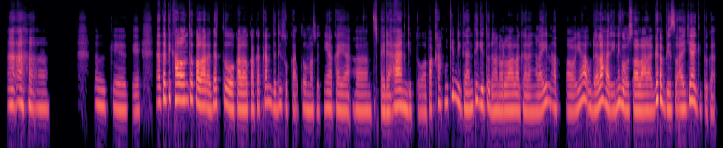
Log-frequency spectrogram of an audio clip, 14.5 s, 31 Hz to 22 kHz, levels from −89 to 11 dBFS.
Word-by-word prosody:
Heeh 220 +1 +1
heeh. 190 -1 -4 1.0
Oke 205 -2 -6 0.2
oke. 170 -1 -18 0.4
Nah 245 +1 0
tapi 280 +2 +4
kalau 270 0 +10
untuk 270 -1 0
olahraga 205 -1 +4
tuh, 195 -6 +2
kalau 180 -1 +4
Kakak, 185 +1 -3
kan 240 0 0
tadi 185 +3 -4
suka 190 -2 -9
tuh 190 - -6
maksudnya 175 +2 -6
kayak 175 -2 -2
mmm, 170 -1 -4
sepedaan 170 +5 +2
gitu, 175 0 -11
apakah 185 +7 -4
mungkin 275 +8 -3
diganti 190 +1 -2
gitu 205 -1 0
dengan 170 0 -2
olahraga 175 0 -1
yang 165 - -6
lain 225 +9 -1
atau 175 -3 -6
ya 280 +4 +3
udahlah 185 +9 +5
hari 175 -3 +1
ini 205 - -2
enggak 180 -3 +1
usah 175 -1 +3
olahraga 170 +7 +2 0.2
besok 180 -1 -1
aja 185 +8 +1
gitu 175 -2 -13
Kak? 155 -1 -9
185 Hz, 170 wpm, -24 LUFS, 175-215 Hz, 1.0 s, kalau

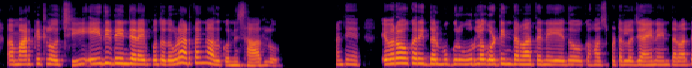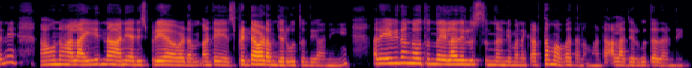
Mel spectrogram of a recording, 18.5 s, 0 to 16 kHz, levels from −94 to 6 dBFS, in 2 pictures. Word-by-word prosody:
ఆహ్, 220 - -1
మార్కెట్‍లో 240 +1 0
వచ్చి 215 -3 -6 0.2
ఏది 270 +2 +2
డేంజర్ 260 -3 +5
అయిపోతుందో 225 -1 +1
గూడా 305 - +4
అర్థం 295 +1 -2
కాదు 220 -4 +2
కొన్నిసార్లు. 180 -2 -3 0.9
అంటే 230 +2 -5 0.5
ఎవరో 260 +3 +6
ఒకరు, 275 -1 +2
ఇద్దరు, 245 +1 +2
ముగ్గురు 235 0 -1
ఊర్లో 245 0 +2
కొట్టిన 245 +2 +2
తర్వాతనే 225 -1 +1
ఏదో 210 +1 -2
ఒక 205 0 -9
హాస్పటల్లో 200 0 -4
జాయిన్ 200 0 0
అయిన 205 0 -5
తర్వాతనే 200 +11 -4 0.4
అవునా! 225 +2 -1
అలా 210 0 +3
అయ్యిందా! 225 +1 0
అని 215 +1 -1
అది 205 0 -3
స్ప్రే 205 +1 +2
అవ్వడం 190 -2 -2
అంటే 200 +1 -3 0.2
స్ప్రెడ్ 220 +4 +1
అవ్వడం 210 -2 +5
జరుగుతుంది 180 -1 -5
గానీ, 160 -1 -11 0.5
అది 260 - +1
ఏ - - +3
విధంగా 290 -1 +2
అవుతుందో 245 -3 -1
ఎలా 225 0 +5
తెలుస్తుందండి. 205 -3 -5
మనకు 185 +1 -9
అర్థమవ్వదనమాట. 185 -7 -6
అలా 185 -1 -3
జరుగుతుందండి. 170 -2 -7
215 Hz, 150 wpm, -23 LUFS, 190-235 Hz, 0.9 s, ఎవరో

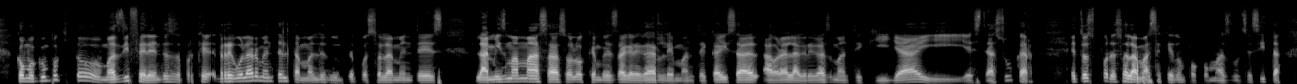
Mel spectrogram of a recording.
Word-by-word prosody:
como 145 -1 +3
que - - -4
un - - -10
poquito 185 - -3
más 115 +3 +4
diferentes, 130 - +1
o - - -9
sea, 110 - -5
porque - - -4
regularmente 155 +3 +2
el 155 - -3
tamal 95 -4 -3
de 110 - -5
dulce, 105 -2 -10
pues, - - -9
solamente 100 -1 -2
es 100 - -4 0.3
la 105 0 +7
misma 130 +5 +1
masa 130 -5 +5
solo 115 +1 -1
que - - -4
en 105 - -7
vez 100 -1 -4
de 115 - +4
agregarle 100 -2 +1
manteca 90 +4 -3
y 110 - 0
sal, 105 0 +4
ahora 100 +2 +2
le 105 - +3
agregas 100 +3 -2
mantequilla 100 +2 -2
y, 80 -7 -8
este, 90 - -4
azúcar. 190 - -2 0.3
Entonces 150 0 -1
por - - -4
eso 125 - 0
la - - +8
masa 105 0 -1
queda 105 0 -5
un 105 - -16
poco 95 - -13
más 95 -1 -8
dulcecita. 95 -1 -6
105 Hz, 215 wpm, -24 LUFS, 100-130 Hz, 0.3 s, la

